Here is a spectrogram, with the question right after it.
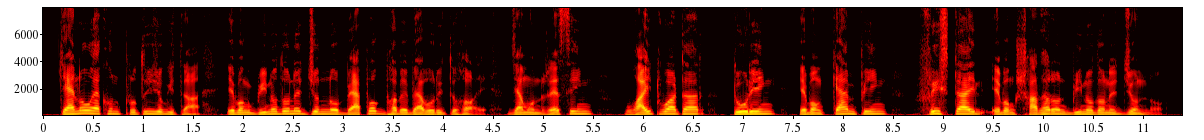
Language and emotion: Bengali, neutral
